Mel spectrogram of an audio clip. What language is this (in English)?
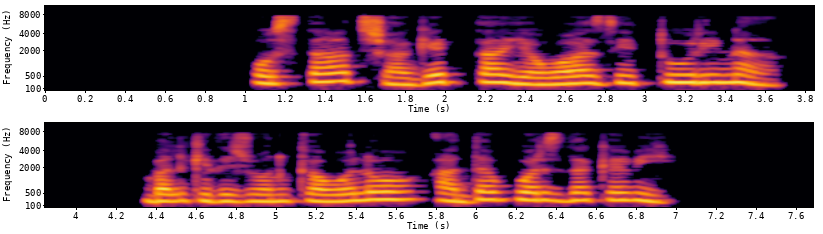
Pashto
